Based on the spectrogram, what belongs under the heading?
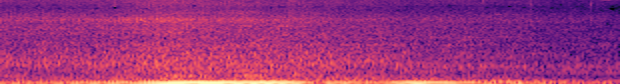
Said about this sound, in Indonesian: sebel juga sih ya si truk harus ngegas pas di depan rumah resiko rumah ada di uh, pinggir jalan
